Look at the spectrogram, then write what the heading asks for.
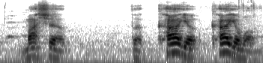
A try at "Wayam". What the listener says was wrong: Masha Thakwayam. Masha Thakwayam. Wayam. You saying it backwards. You saying Yawam instead of Wayam.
